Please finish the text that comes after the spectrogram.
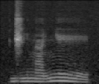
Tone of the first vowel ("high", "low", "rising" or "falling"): high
